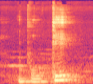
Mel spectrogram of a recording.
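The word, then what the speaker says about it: bouquet: अब कुछ लोग इसको बुके बोलते हैं। ठीक है, दो तरह से आप इसको प्रोनाउंस कर सकते हो, बुके या बुके। ठीक है, बुके या बुके, यानी कि यहाँ पे टी साइलेंट होता है।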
